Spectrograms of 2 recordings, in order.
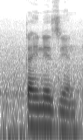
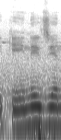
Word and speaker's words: Keynesian: पढ़ने में कैसा है इट्स प्रोनाउंस इस किनेशियन ब होता है काइनेसिन ठीक है तो अपने काइनेसिन वर्ड मतलब कनेज है गुजराती है या हिंदी है तो अपने को इंग्लिश मीडियम थ्रू नहीं है तो इट मे बी पॉसिबल कि प्रोनाउंस में थोड़ी तकलीफ हो सकती है बराबर तो आपको जानना है कि किनेशियन नहीं लिखा है काइनेसिन लिखा है बराबर आगे ऐसे दो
